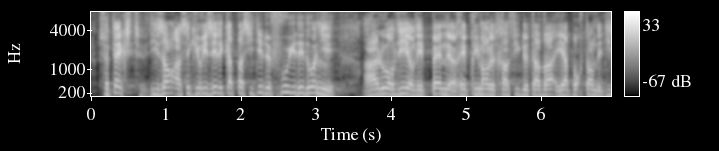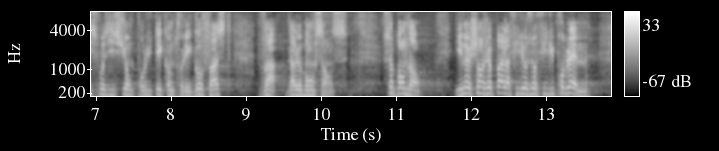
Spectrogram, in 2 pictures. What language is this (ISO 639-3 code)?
fra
